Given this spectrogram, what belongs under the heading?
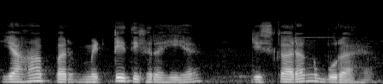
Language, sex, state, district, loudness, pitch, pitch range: Hindi, male, Madhya Pradesh, Bhopal, -18 LUFS, 120 Hz, 115-140 Hz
